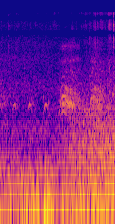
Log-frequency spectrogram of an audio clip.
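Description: Ravens calling, a few faint short caws, the clearest in the second half, over a steady low rumble.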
